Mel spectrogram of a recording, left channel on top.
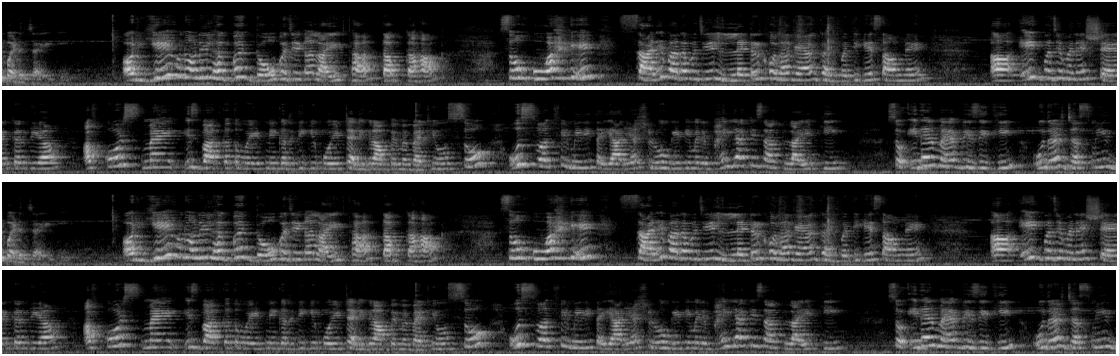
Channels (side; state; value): both; normal; correlation 0.61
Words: बढ़ जाएगी। और ये उन्होंने लगभग 2 बजे का लाइव था तब कहा। सो हुआ ये 12:30 बजे लेटर खोला गया गणपति के सामने। 1 बजे मैंने शेयर कर दिया। ऑफ कोर्स मैं इस बात का तो वेट नहीं कर रही थी कि कोई टेलीग्राम पे मैं बैठी हूँ। सो उस वक्त फिर मेरी तैयारियां शुरू हो गई थी मेरे भैया के साथ लाइव की। सो इधर मैं बिजी थी, उधर जसमीत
